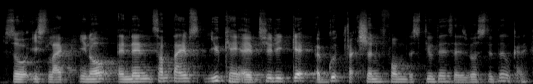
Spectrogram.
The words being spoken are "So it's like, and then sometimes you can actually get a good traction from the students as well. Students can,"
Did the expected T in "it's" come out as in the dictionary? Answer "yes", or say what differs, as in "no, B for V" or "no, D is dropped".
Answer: yes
